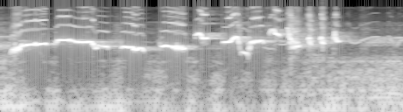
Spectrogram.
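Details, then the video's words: Oriental magpie-robin singing constantly to provoke other magpie-robins: drawn-out wavering whistles at first, then quickening into a rattle of short, sharp chirps, over a faint steady hum. "TERAPI KACER LAIN LANGSUNG TERPANCING EMOSI GACOR DOR"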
